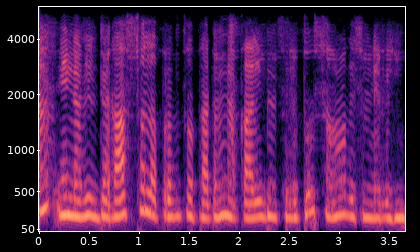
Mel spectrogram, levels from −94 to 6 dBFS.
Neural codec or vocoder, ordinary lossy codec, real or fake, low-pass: codec, 44.1 kHz, 1.7 kbps, Pupu-Codec; none; fake; 5.4 kHz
